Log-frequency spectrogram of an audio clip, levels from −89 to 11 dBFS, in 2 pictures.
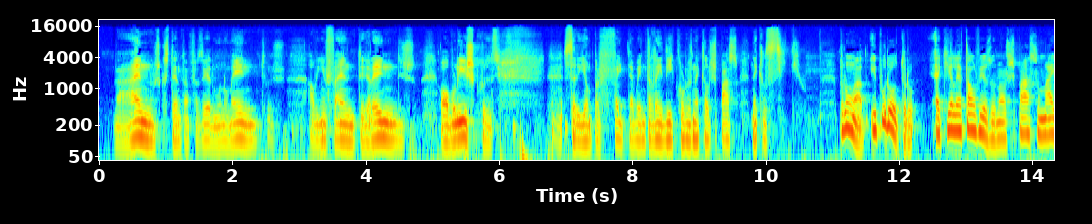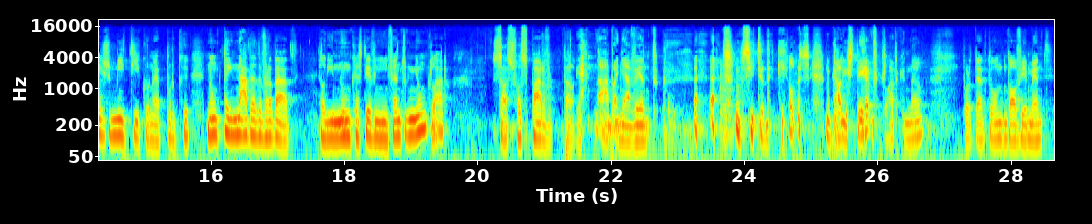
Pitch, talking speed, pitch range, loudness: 110 Hz, 145 wpm, 105-125 Hz, -18 LUFS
